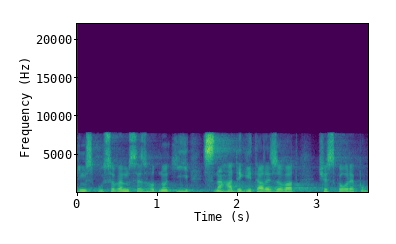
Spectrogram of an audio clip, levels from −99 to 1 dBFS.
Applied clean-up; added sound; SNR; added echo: none; none; none; none.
